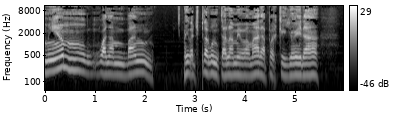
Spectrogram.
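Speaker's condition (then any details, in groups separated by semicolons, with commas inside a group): Down syndrome; congenital, born with it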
